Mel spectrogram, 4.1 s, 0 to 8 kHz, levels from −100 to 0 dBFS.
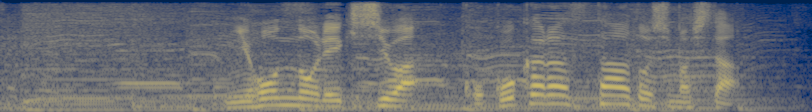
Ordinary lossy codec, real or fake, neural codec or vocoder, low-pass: none; real; none; 7.2 kHz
